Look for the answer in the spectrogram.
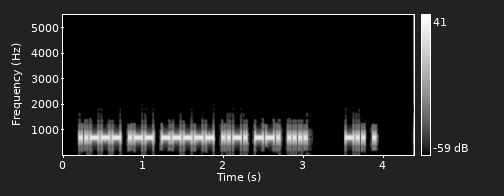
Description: Morse code, heard as a keyed tone, about 34 wpm, 700 Hz. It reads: 2W0FGH DE
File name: UK MASTER QSOs TRAINING / 35WPM / UK MASTER QSOs 0024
